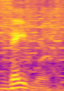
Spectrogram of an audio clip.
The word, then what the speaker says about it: Xavier: It's pronounced Xavier. – Xavier. – The X sounds like a Z. It's not Xavier.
